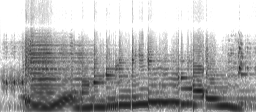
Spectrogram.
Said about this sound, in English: So does it distort? What does the blues driver do? It just distorts your high end. Okay, gotcha. So it's like a distortion pedal, but like the light version, so it doesn't like blow your ears out.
